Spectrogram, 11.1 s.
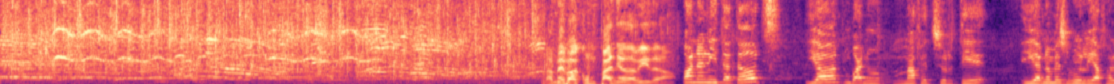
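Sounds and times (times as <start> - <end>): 
scattered cheers: 0.0 - 6.0
sustained applause from a sizeable crowd: 0.0 - 6.8
speech: 5.4 - 11.1.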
